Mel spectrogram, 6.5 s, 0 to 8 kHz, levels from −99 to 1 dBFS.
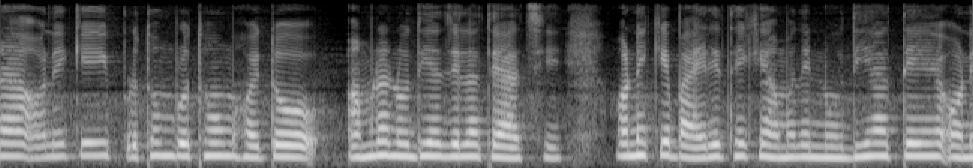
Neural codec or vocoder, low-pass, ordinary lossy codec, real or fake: none; 7.2 kHz; none; real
